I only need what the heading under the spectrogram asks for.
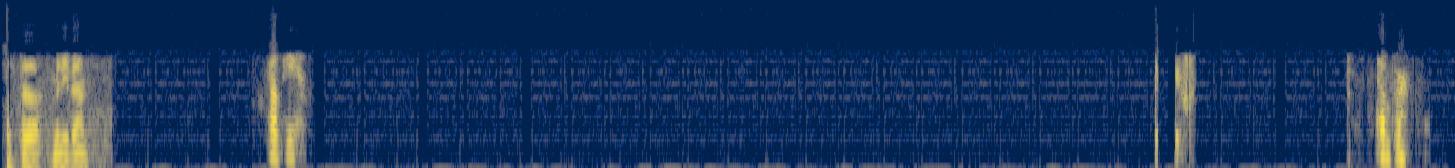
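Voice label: Mesa Police Department, scanner audio; Mesa Simulcast; MESA PD Superstn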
